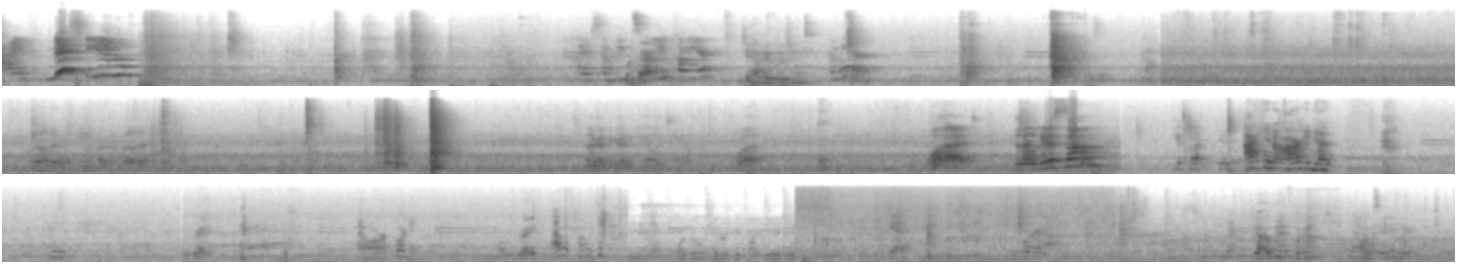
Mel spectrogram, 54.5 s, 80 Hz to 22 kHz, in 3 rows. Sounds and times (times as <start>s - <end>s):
Music: 0.0s - 54.4s.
